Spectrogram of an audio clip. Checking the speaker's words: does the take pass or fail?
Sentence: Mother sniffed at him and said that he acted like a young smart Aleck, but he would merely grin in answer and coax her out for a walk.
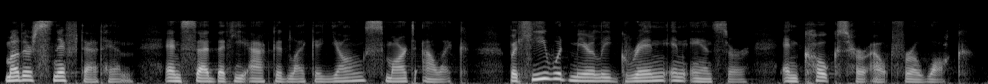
pass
